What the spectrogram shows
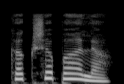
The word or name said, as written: ಕಕ್ಷಪಾಳ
